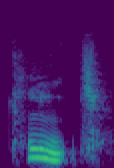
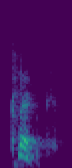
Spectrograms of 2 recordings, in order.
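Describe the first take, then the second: First: The vowel is a long 'ee' sound. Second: The vowel is a short 'i' sound. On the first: "in British English, it's cleek" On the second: "Americans just use the short vowel sound, which is I"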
